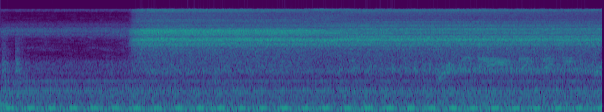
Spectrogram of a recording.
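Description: Freight cars rolling slowly past on the rails, with a low pulse about four times a second. A steady high-pitched hiss starts suddenly about a second in and holds.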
